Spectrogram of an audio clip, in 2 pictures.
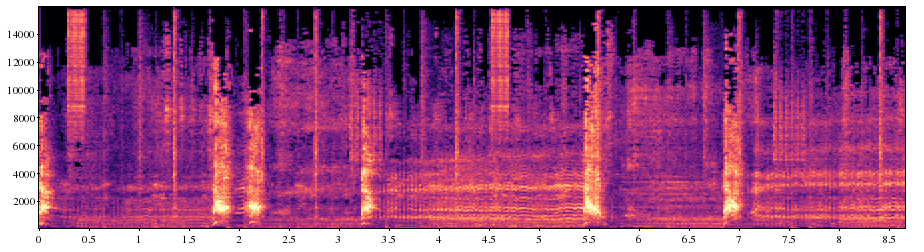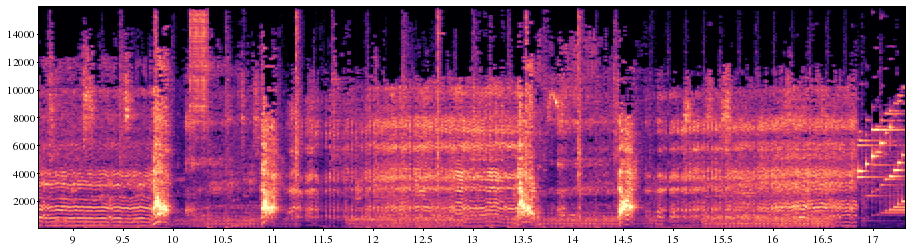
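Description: A Chihuahua giving short, sharp barks, about nine in all and several in pairs, over steady background music.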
